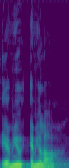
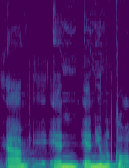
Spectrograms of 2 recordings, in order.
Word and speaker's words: Enumclaw: Although I understand that in, got to say it right, Emula. Enumclaw, where's that?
